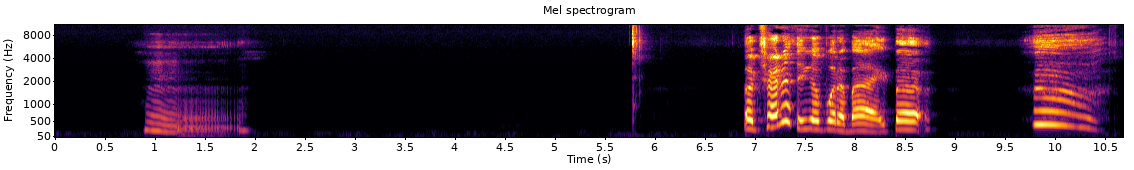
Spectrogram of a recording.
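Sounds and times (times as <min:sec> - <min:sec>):
person yawning: 0:00.9 - 0:02.0, 0:09.8 - 0:10.6
speech: 0:00.9 - 0:02.0, 0:06.9 - 0:08.8.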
